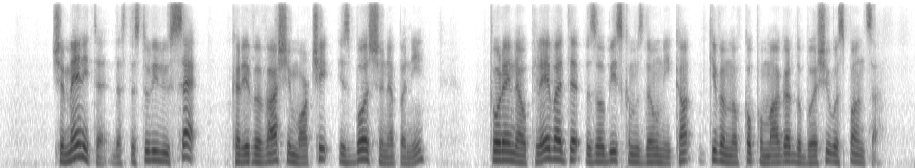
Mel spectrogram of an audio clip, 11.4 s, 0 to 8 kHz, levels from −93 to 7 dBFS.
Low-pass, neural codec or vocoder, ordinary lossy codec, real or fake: 7.2 kHz; codec, 16 kHz, 0.2 kbps, FocalCodec; AAC, 48 kbps; fake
